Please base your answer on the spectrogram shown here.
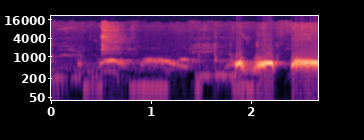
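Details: Spotted dove, tekukur or derkuku, in a recording used as a lure to prompt singing: soft faint cooing at first, then two clearer short coos and a final loud sustained coo, with low thumping sounds and a brief hiss.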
